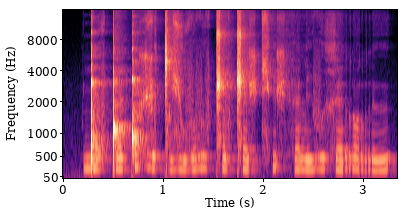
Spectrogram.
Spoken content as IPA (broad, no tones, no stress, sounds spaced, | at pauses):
ŋ͡ǃ u v ǃ ɛ ǃ u ʃ ʐ ɨ ɡ͡ǀ ə ʑ u v ə v ɨ v ǁ ə v ǁ ɛ ʃ t͡ɕʰ i ʃ h ɛ l i v ɨ x ɛ r ɔ r ɨ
